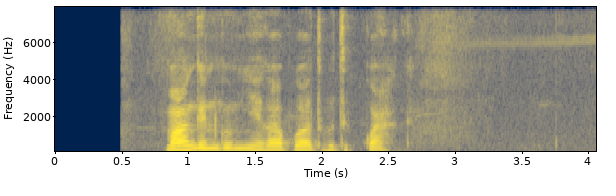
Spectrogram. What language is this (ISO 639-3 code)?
kln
